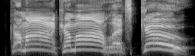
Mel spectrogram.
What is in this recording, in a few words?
move on, voice, biker; Left 4 Dead 2; left4dead2 dlc3; survivor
